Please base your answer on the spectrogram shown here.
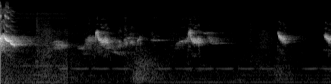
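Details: Black-crested bulbul, a decoy recording for calling birds in: a loud opening chirp, then bubbly warbled phrases and brief clear notes spaced by short pauses, in a quiet background with a faint steady tone.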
